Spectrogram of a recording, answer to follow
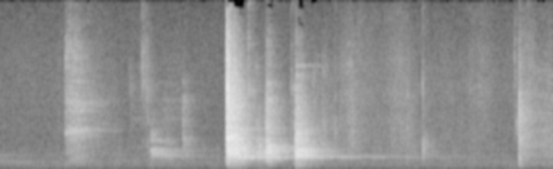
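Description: A loaded barbell is racked onto a steel power rack: a sharp metal clang about two seconds in, with ringing, and a second knock just after.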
